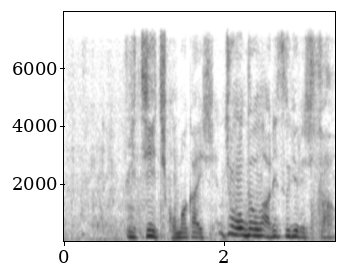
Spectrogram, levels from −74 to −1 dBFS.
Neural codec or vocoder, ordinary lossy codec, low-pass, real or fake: codec, 16 kHz, 4 kbps, X-Codec, HuBERT features, trained on LibriSpeech; none; 7.2 kHz; fake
